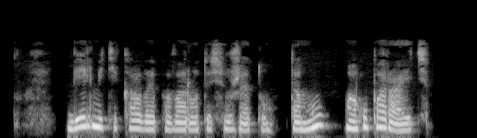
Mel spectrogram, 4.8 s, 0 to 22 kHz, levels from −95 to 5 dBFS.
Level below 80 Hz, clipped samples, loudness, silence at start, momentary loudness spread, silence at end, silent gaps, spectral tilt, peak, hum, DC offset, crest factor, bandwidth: -56 dBFS; under 0.1%; -16 LUFS; 0.7 s; 10 LU; 0.5 s; 2.87-2.91 s; -8 dB/octave; -2 dBFS; none; under 0.1%; 14 dB; 7.4 kHz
